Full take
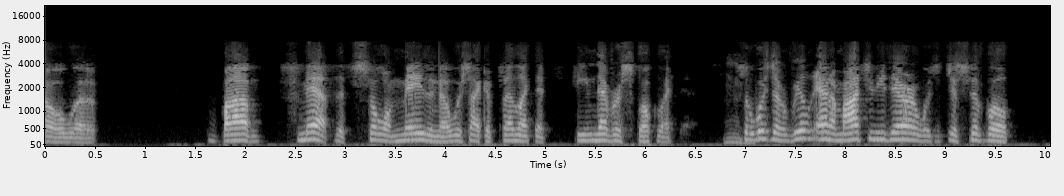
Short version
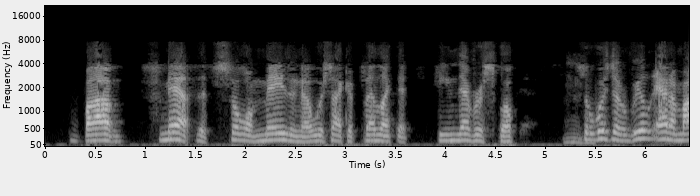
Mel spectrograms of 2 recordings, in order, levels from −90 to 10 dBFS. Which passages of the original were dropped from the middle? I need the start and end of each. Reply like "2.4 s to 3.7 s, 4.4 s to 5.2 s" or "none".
6.1 s to 6.3 s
